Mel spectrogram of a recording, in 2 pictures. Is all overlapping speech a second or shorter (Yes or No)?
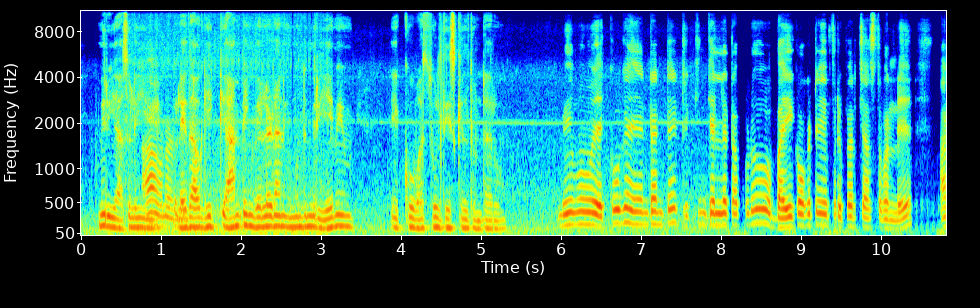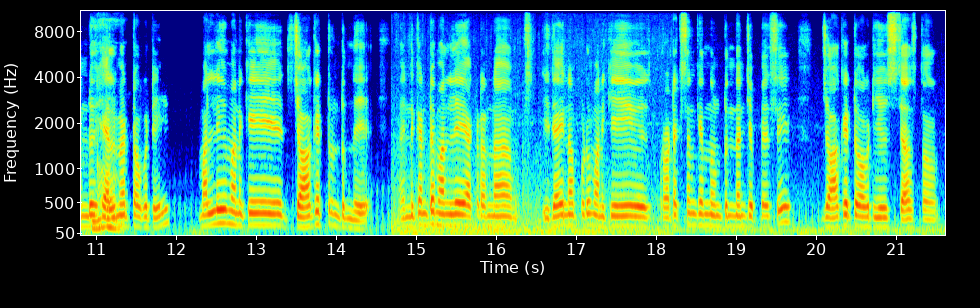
Yes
